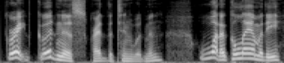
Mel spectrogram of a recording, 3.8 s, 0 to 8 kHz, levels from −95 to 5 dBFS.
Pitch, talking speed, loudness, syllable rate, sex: 170 Hz, 140 wpm, -18 LUFS, 4.5 syllables/s, male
